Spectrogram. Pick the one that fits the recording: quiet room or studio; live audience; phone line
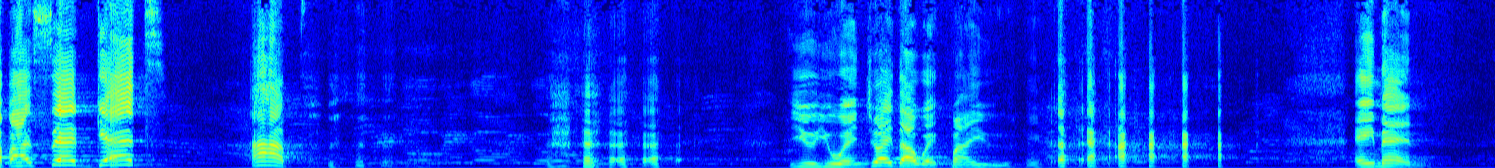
live audience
